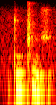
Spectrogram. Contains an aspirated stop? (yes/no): no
